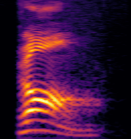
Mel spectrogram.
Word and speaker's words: wrong: Wrong. W-R-O-N-G. Now here too, W comes before R. In wrist, like wristwatch, W comes before R, and wrap, W comes before R. In all these words, W is silent.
